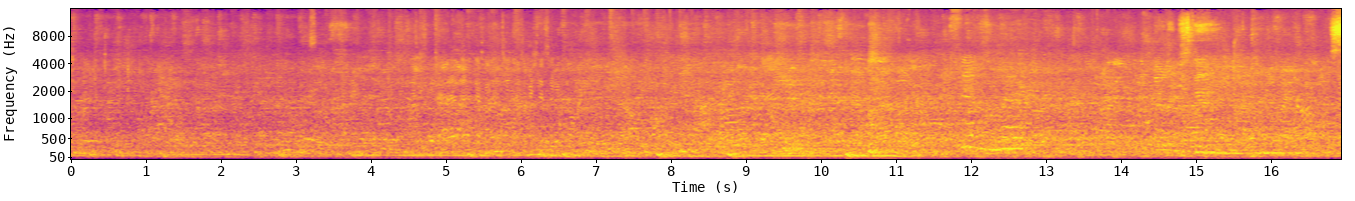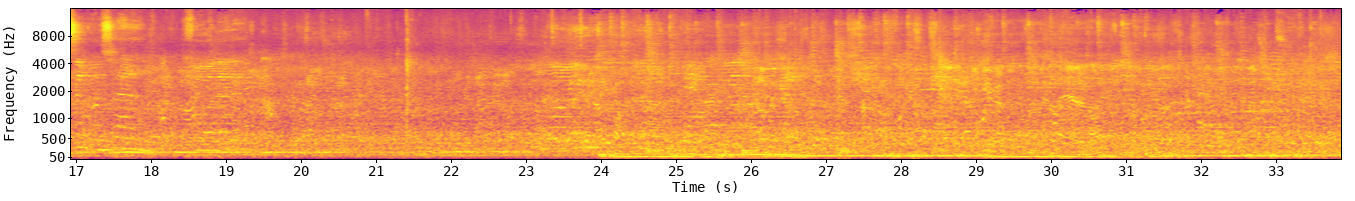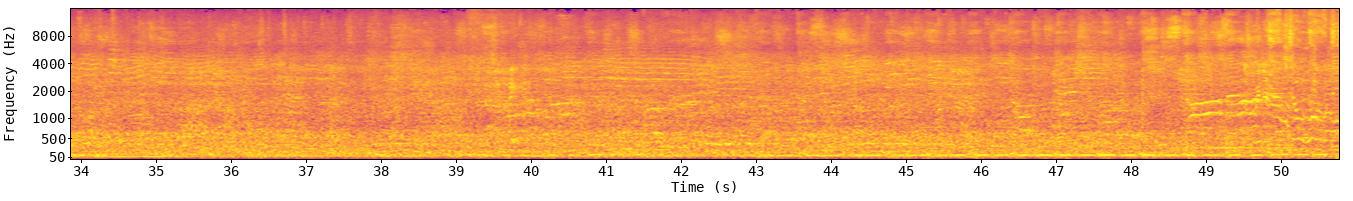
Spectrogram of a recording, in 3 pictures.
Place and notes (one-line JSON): {"title": "Westend-Süd, Frankfurt am Main, Deutschland - frankfurt, fair, hall 6", "date": "2012-03-28 10:50:00", "description": "Inside hall 6 of the frankfurt fair areal. Walking through the electronic devices department of the music fair. The sound of people crossing and talking overshadowed by different kinds of music from the exhibitor stands.\nsoundmap d - social ambiences and topographic field recordings", "latitude": "50.11", "longitude": "8.65", "altitude": "110", "timezone": "Europe/Berlin"}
